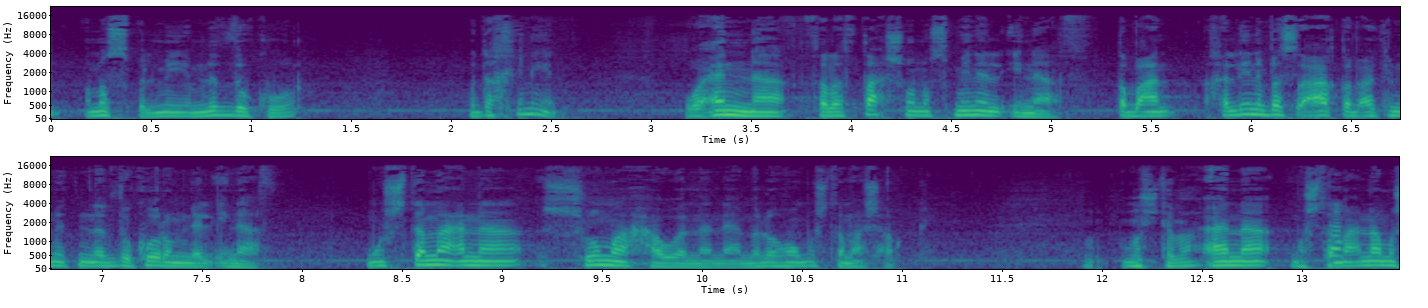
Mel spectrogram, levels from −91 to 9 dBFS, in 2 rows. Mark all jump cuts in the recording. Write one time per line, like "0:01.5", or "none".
none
